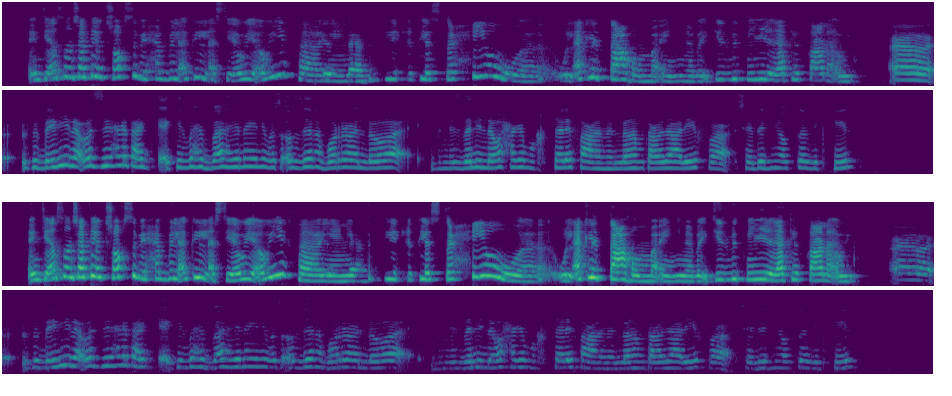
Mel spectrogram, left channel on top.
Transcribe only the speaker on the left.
جدا
أه صدقيني لا بس دي حاجة تعج... اكيد بحبها هنا يعني بس قصدي انا بره اللي هو بالنسبة لي اللي هو حاجة مختلفة عن اللي انا متعودة عليه فشددني اكتر بكتير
